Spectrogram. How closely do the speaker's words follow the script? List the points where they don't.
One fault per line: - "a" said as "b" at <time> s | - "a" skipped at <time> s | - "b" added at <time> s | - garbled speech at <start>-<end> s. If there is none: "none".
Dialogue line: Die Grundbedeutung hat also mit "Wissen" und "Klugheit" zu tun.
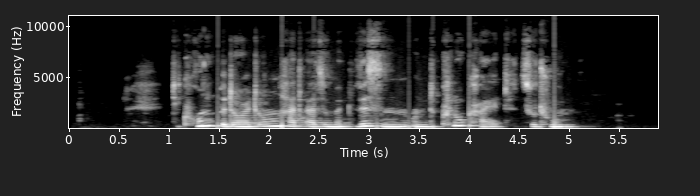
none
